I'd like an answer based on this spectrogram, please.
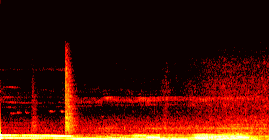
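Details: Alaskan Malamute Luoluo, a pet dog, fawning and clinging to a leg while begging for watermelon: a long, wavering, howl-like whine that slides downward, dips, then rises into a quavering final stretch.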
